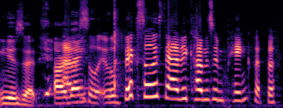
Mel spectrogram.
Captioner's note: laughter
